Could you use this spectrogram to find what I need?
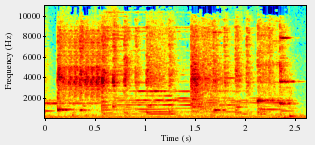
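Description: A telephone ringtone plays bright, melodic electronic tones in a quick repeating pattern at steady, moderate loudness, with no voices.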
